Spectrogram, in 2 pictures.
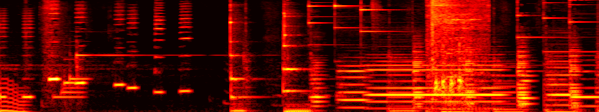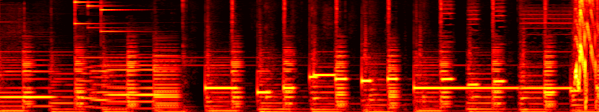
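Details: Bouncy children's music with chiming bell notes and a steady bass beat, briefly pausing near the start, and no animal sounds.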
